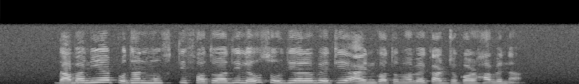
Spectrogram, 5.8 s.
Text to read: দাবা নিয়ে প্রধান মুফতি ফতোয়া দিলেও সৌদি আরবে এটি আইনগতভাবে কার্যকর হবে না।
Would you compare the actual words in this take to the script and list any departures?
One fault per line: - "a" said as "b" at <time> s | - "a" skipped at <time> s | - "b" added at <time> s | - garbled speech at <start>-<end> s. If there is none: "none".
none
